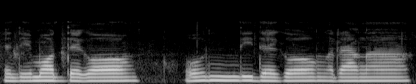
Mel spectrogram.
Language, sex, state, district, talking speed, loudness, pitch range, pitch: Chakma, female, Tripura, Dhalai, 85 wpm, -16 LUFS, 170-175 Hz, 170 Hz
